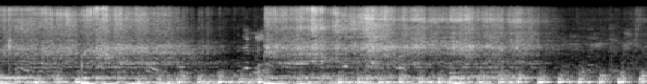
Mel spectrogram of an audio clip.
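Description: Large bronze gong beaten with a mallet, its low hum ringing on without a break and renewed by fresh strokes, with people talking.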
